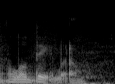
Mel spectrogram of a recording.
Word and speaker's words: Володимир: из володимира на Клязьме нужно говорить правильно город назывался володимиром по имени своего основателя владмира Мономаха вот что летопись пишет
